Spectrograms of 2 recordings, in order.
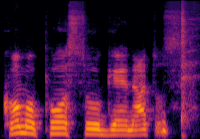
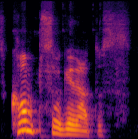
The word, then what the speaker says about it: Compsognathus: So no, unfortunately, we cannot add the how do you pronounce that? Compsognathus. Compsognathus.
